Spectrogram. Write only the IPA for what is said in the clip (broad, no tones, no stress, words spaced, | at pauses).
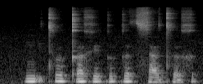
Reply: nḭtʰɵ kʼɐx ekɵkəθ saə̯tʰəx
